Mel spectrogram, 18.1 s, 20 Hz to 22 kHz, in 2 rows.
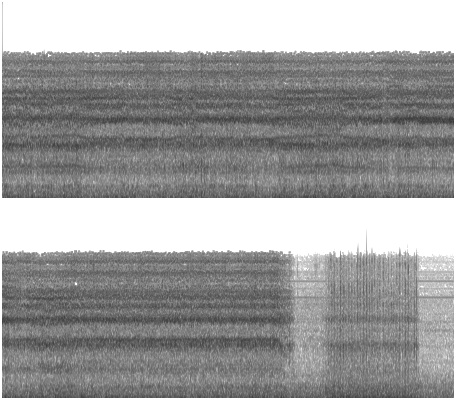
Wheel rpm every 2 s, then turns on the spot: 160, 160, 160, 160, 160, 160, 160, 80, 20.
14-18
